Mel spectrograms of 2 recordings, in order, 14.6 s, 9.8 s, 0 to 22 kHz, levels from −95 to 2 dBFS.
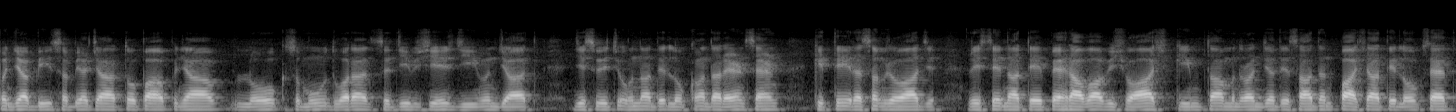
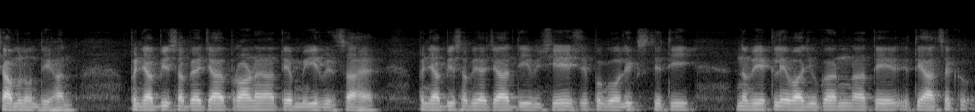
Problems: background sounds at intervals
